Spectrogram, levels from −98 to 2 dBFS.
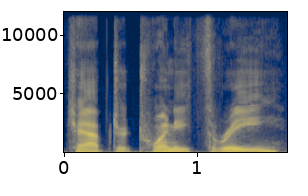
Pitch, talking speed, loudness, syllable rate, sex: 125 Hz, 110 wpm, -19 LUFS, 3.2 syllables/s, male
